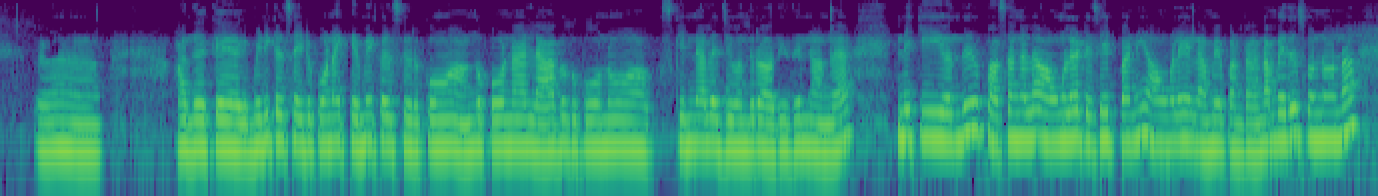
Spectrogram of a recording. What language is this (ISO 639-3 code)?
tam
